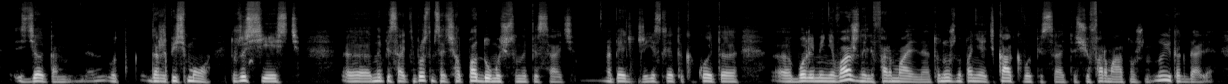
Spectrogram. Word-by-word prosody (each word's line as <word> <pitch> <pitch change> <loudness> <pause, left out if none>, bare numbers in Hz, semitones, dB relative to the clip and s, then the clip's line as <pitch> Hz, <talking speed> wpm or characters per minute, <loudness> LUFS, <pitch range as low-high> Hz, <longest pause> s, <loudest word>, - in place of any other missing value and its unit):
э, - - -8
сделать, 145 +2 +3
там, 120 +1 -10
э, 150 +1 -17
вот 140 -3 -6 0.2
даже 155 -7 0
письмо. 155 - +1 0.2
Нужно 180 +5 +5
сесть, 140 -4 +1 0.4
э, 140 -1 +1
написать 150 -3 0
не - - -7
просто, 185 -2 +4
сначала 120 - -2
подумать, 145 -5 +5
что 135 - -4
написать. 125 -3 -6 0.3
Опять 140 -4 0
же, 125 - -5
если 145 +1 -1
это - - -14
какое-то, 140 -3 0 0.3
э, 140 -1 -2
более-менее 150 +1 +4
важное 175 -4 +6
или 135 - -2
формальное, 130 -6 -2
то 145 - -6
нужно 150 -1 0
понять, 145 -4 -2
как 150 -2 +2
его 130 -1 -3
писать, 115 -3 -6
то - - -20
еще - - -5
формат 125 -6 -4
нужен, 115 0 -12
ну 195 - 0
и 200 - +4
так 135 -6 -5
далее. - - -9
140 Hz, 200 wpm, -22 LUFS, 125-150 Hz, 0.4 s, важное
